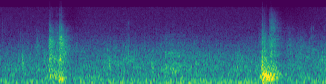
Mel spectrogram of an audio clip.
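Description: A car door opens with a muffled clunk as a man gets out of a car stopped on boulevard Saint-Germain in Paris, then after a short pause shuts with a louder, heavier thud, against a steady low background rumble. No one speaks.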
